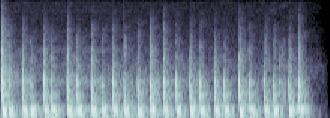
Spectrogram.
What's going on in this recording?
Rapid knocking on a table. Meh.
